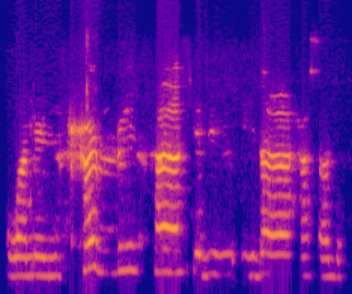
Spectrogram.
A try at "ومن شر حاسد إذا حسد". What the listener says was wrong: Again, you don't pronounce the noon sound. It's ikhfa here. You have a nasal sound. Try again. And this is a qalqala letter, so you have a slight qalqala here. Hasad.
